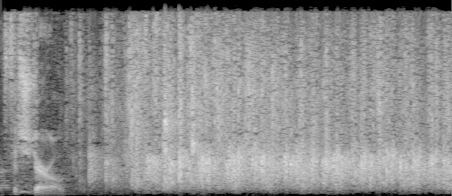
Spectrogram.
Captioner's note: applause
